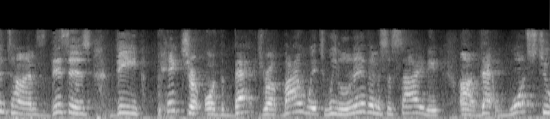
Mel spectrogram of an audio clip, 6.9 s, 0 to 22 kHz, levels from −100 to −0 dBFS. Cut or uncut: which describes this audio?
uncut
